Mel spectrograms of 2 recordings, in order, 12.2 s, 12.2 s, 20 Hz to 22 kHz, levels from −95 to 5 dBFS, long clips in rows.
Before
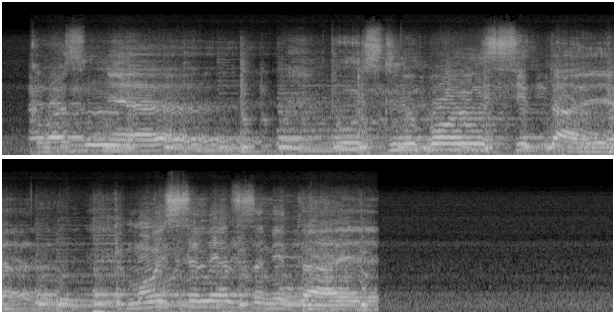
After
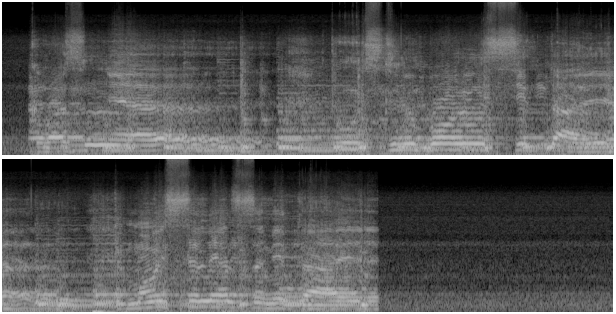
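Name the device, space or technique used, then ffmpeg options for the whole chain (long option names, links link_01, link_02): saturation between pre-emphasis and de-emphasis: -af "highshelf=frequency=3400:gain=9.5,asoftclip=type=tanh:threshold=-17dB,highshelf=frequency=3400:gain=-9.5"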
